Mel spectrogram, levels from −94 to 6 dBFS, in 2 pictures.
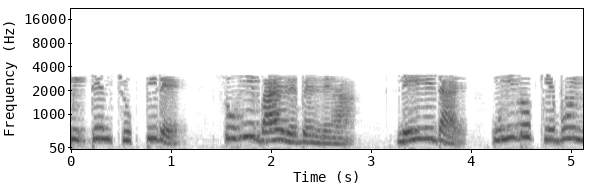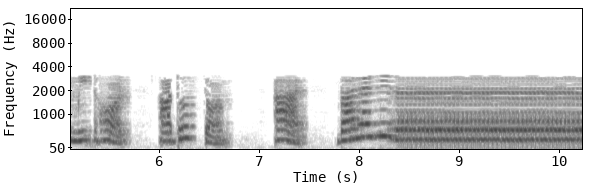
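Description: AAC compression, throughout this speech recording: heavy codec damage leaves nothing above 3.1 kHz, likely from AAC-LC at a bitrate around 8 kbps discarding upper bands. System hang loop, from 8.40 s to the end: a 42.67 ms slice repeats exactly, a buzz at 23.4 Hz, which fits a frozen driver cycling a 2048-sample ring buffer.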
